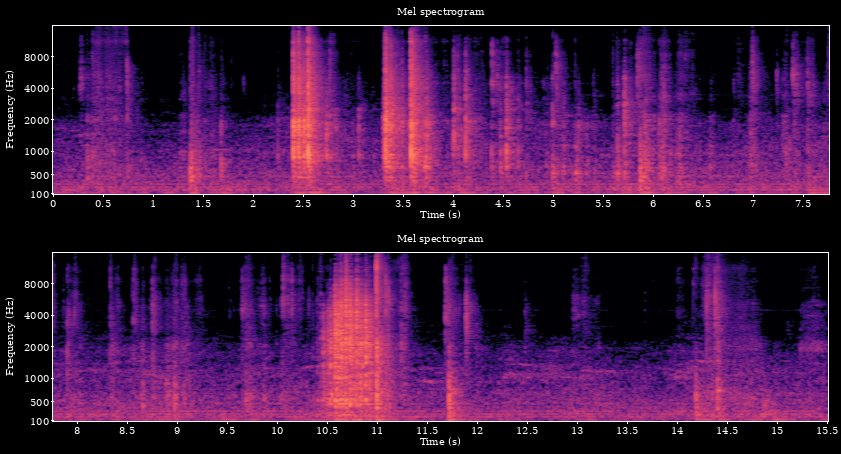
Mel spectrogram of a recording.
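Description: Pebbles click and clack as they are set down on a hard surface.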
